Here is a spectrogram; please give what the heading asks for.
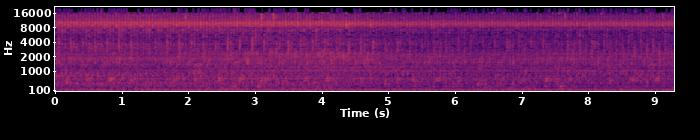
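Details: Honda CR-V K24A engine at quiet idle: light, quick ticking about three per second over a steady hum. Suspected valve tapping; exact cause unconfirmed.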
